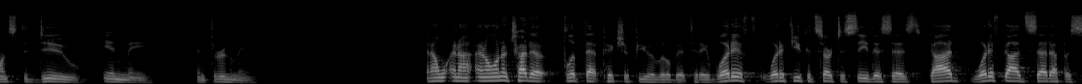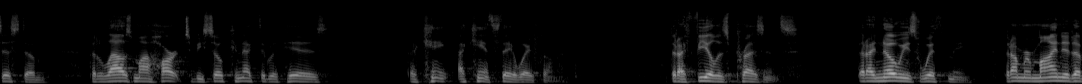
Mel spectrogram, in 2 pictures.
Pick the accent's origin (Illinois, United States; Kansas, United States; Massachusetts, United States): Kansas, United States; I'm from Kansas, and my family speaks in sentences of cuss words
